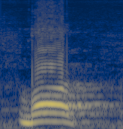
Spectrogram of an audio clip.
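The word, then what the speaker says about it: bought: और ऐसे हो गया बॉट, बॉट यानी खरीदना, आप इसे बाउट मत पढ़ना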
